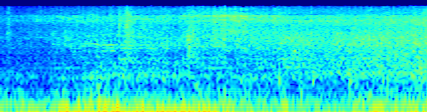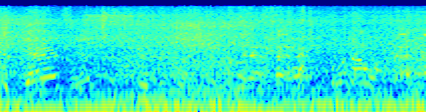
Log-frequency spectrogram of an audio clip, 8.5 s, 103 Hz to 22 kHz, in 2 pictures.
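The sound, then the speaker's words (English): A bus engine drones steadily, a loud low rumble with rattling and road noise throughout, while voices murmur faintly underneath, as the bus heads north at about 11:30 p.m. “There's space on the bus for me and …, so we hop along for the ride.”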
